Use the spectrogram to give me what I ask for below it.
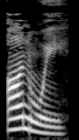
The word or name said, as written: anhui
